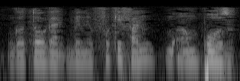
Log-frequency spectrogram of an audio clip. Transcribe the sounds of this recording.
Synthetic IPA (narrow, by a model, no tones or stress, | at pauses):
ŋɡɔtoɡad̚benefukifanmampozu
